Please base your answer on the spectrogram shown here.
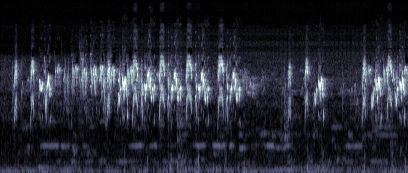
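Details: Sooty-headed bulbul singing clearly, as a lure for birds reluctant to sing: dense, bubbling, warbled whistles in rapid succession for about five seconds, a brief gap, then more liquid phrases.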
